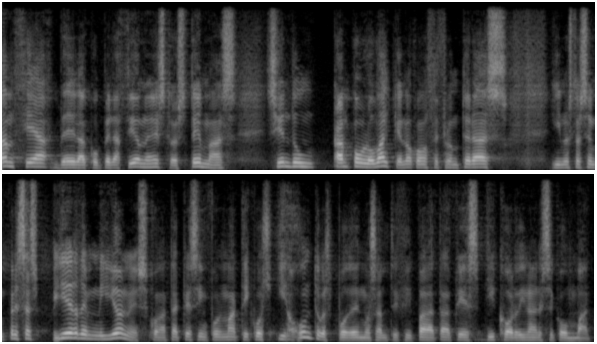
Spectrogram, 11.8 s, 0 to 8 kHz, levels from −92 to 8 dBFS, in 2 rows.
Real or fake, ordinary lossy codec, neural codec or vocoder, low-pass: fake; none; codec, 16 kHz, 1 kbps, FunCodec, trained on LibriTTS, 50 frames a second; none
